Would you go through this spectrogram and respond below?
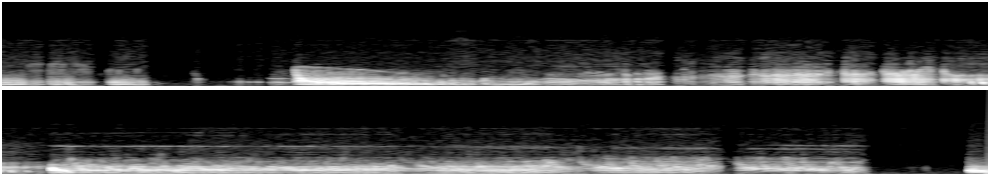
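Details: Long, low gurgling and rumbling groans with squeaky, drawn-out tones and brief gaps: stomach growling (borborygmi).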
